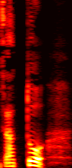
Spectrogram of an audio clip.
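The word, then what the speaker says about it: 雑豆: さらにさらに調べると、我が国の農林水産省の作物統計資料には、大豆、落花生以外の豆類の総称を雑踏ですね、雑なる豆と書いて雑踏と言って、見た目も味も多彩で種類も豊富ですと書いてありました。ですから、大豆と落花生は独立して単独でこう分類されていて、残りが雑踏、小豆、エンドウ豆、その他の豆類は雑踏というわけですね。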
